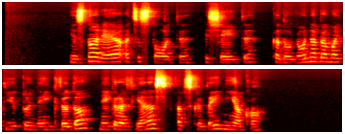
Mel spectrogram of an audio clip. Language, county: Lithuanian, Vilnius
